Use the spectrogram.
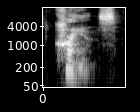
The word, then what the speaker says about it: crayon: The easy answer is crayons. Just one syllable, crayon.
